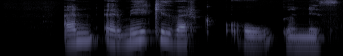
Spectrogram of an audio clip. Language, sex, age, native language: Icelandic, male, 10, Icelandic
